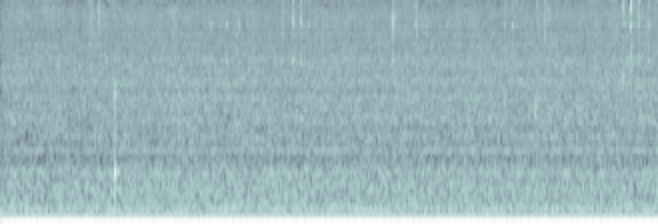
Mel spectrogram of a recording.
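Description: A steady low rumble with no change in level, and one faint click about a second in.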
